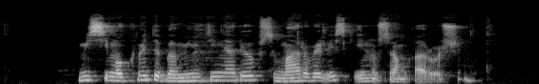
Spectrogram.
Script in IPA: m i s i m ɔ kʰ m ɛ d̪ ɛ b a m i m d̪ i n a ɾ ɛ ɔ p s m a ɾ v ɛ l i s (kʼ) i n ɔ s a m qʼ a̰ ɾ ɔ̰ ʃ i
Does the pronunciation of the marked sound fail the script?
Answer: no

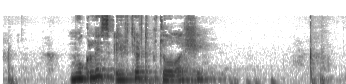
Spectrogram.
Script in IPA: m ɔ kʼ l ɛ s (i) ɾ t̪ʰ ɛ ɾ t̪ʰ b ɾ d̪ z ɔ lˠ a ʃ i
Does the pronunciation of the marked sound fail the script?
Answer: yes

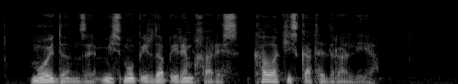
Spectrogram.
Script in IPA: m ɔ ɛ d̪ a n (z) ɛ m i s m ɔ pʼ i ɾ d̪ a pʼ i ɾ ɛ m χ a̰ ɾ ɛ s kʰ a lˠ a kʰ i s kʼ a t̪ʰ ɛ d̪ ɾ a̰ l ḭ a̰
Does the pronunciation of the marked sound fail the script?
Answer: no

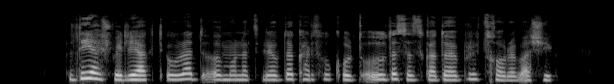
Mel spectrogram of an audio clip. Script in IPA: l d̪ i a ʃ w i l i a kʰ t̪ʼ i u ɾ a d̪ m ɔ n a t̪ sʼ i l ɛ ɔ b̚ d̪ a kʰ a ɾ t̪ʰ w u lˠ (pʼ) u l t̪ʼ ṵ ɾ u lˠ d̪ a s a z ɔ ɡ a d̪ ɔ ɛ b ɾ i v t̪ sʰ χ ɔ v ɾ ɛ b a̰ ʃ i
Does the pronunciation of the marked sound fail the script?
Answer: yes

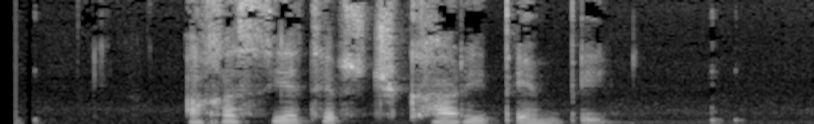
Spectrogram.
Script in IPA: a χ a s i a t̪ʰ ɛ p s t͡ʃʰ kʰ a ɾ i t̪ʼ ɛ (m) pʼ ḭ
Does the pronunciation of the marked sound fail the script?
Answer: no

